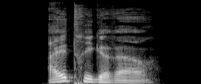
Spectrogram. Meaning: inflection of eitrig: 1. strong/mixed nominative masculine singular comparative degree 2. strong genitive/dative feminine singular comparative degree 3. strong genitive plural comparative degree
- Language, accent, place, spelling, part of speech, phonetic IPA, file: German, Germany, Berlin, eitrigerer, adjective, [ˈaɪ̯tʁɪɡəʁɐ], De-eitrigerer.ogg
